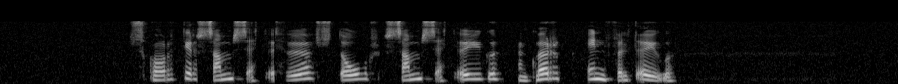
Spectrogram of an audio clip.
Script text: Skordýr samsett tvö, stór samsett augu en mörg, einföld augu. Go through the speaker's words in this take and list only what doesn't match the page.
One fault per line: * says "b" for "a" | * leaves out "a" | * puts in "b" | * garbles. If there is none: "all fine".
all fine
